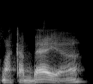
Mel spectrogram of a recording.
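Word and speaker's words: Macabéa: Makiba which in Portuguese is pronounced Macabeia, is like, she is it.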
